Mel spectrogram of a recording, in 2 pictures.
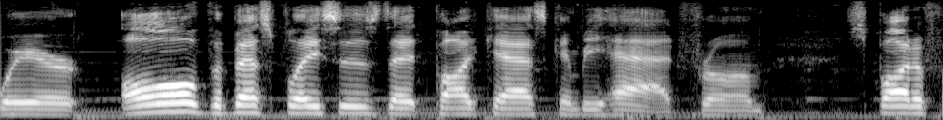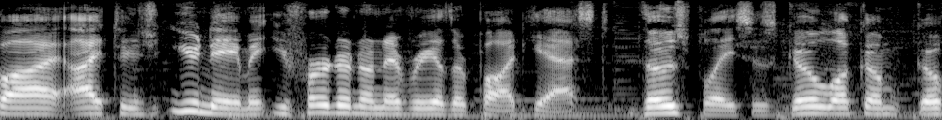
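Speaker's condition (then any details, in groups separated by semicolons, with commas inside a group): No condition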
